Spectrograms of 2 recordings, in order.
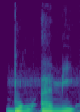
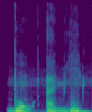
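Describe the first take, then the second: First: The vowel is oral, linked with an N. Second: The vowel is nasal, with no linking N. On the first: "But if you do the liaison, bonne" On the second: "But if you don't do the liaison, it's bon"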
